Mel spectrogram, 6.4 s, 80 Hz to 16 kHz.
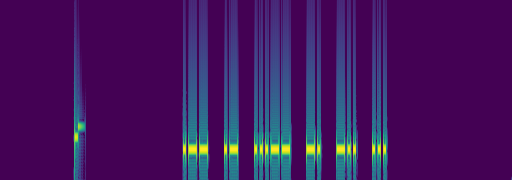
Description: Morse code, heard as a keyed tone, about 36 wpm, spaced as for 25 wpm, 700 Hz. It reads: WA3NDS
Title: USA Call Signs - 6 Characters - 2x Character Spacing - 35wpm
